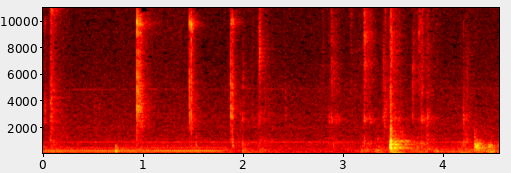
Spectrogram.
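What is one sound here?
Checkers clack on a wooden board as they are moved.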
